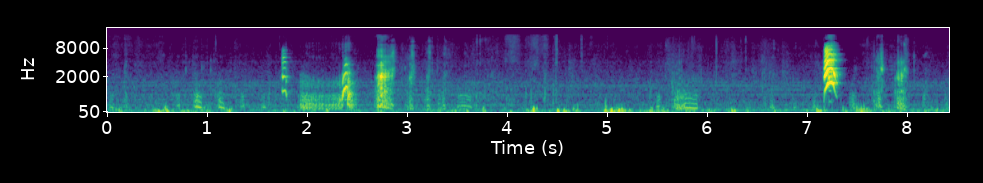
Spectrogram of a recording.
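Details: A puppy playing makes low growls and grumbles mixed with a few short high yips, one loud sharp yip standing out late in the sequence.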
